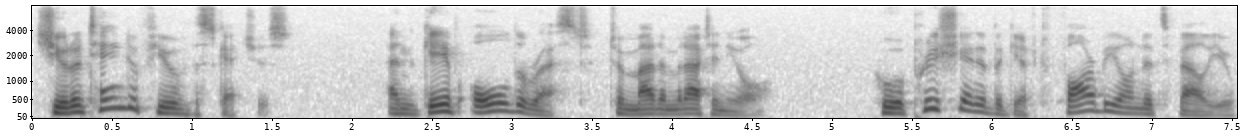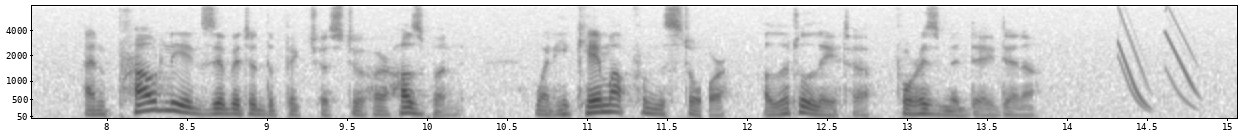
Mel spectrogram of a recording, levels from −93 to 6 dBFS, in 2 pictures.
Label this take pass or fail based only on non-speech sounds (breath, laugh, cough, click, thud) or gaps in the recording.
fail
